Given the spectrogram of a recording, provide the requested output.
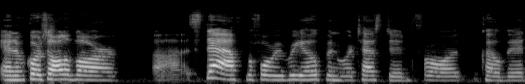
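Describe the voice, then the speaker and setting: With a Southern US accent, a woman talks at a moderate pace in a medium-pitched voice with ordinary pitch variation. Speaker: dermatologist. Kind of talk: live-streamed interview.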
